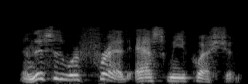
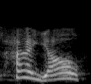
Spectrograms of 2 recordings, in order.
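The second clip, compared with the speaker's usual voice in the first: Southern greeting; 8 semitones higher than usual. Retold or imitated. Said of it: "he says".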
